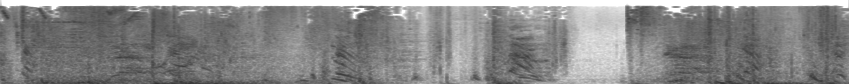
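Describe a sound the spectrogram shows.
Heavy blows and thuds land in a fast fight.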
